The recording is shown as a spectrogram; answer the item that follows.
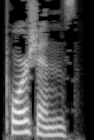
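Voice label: "portions", British English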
